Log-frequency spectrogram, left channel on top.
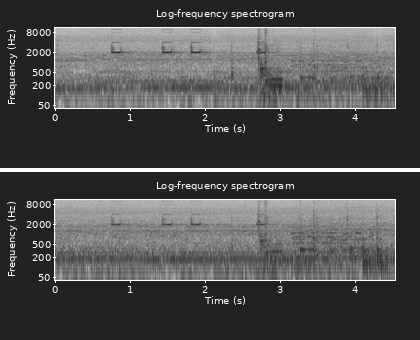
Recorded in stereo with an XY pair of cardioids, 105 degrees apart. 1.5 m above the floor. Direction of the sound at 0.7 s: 25° left.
